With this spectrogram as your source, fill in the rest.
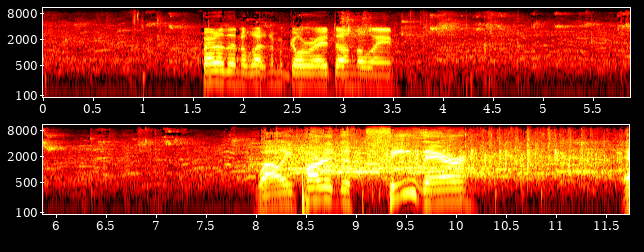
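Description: A crowd cheers and murmurs in a large echoing gym.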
